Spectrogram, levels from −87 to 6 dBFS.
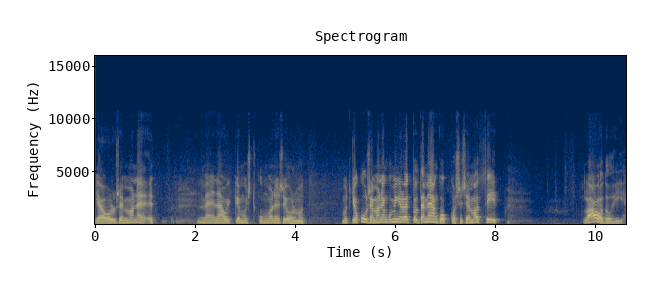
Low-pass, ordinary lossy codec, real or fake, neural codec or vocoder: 10.8 kHz; none; real; none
